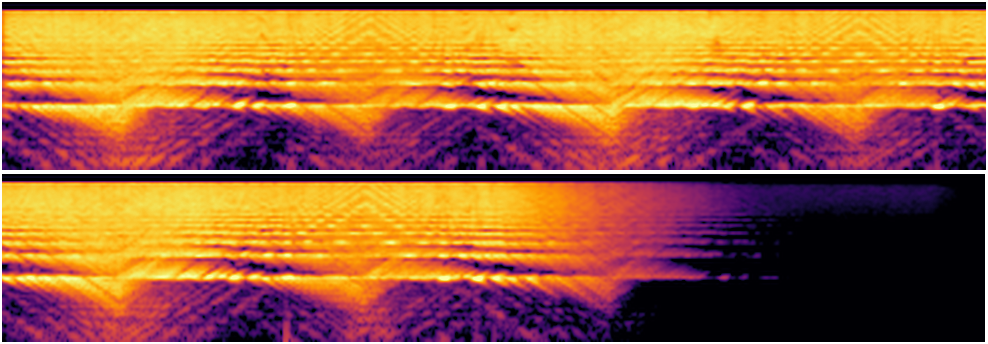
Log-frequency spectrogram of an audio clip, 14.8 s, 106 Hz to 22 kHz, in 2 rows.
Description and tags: This is a sample from my Q Rack hardware synth. It is part of the "Q multi 008: Dirty Phaser" sample pack. The sound is on the key in the name of the file. A hard lead sound with added harshness using a phaser effect.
